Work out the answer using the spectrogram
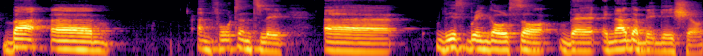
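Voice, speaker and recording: A man with a clear Italian accent answers interview questions in a soft, dark tone. He explains things slowly and haltingly, with many searching pauses. The room adds a noticeable echo. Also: lowish voice. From Italy. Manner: halting, searching for words, frequent hesitations. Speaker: interview guest, architect. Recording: roomy, echoing sound.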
